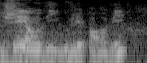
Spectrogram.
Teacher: Le E du jeu est très souvent éludé. · Qui d'ailleurs, entre parenthèses, correspond aussi à l'apostrophe. Parce que quand je dis j'ai envie ou j'ai pas envie, eh bien là, il n'y a pas le E du tout. Et j'ai pas envie, il y a aussi le N qui est supprimé. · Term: réductions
